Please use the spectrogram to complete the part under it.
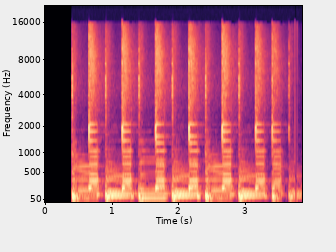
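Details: Bright keyboard music plays in repeated chords after a short silence, with no animal voice present.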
